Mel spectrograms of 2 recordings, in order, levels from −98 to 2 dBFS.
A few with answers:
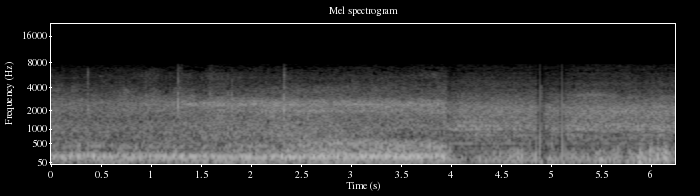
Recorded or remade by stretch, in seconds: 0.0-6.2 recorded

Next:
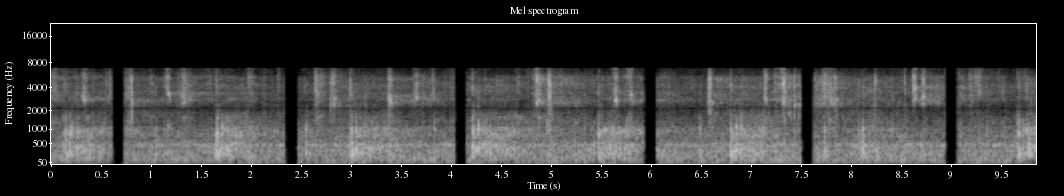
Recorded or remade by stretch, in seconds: 0.0-9.9 remade

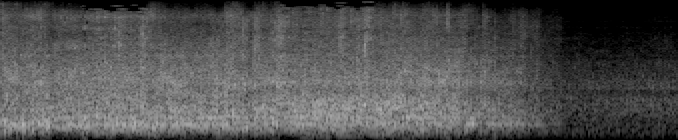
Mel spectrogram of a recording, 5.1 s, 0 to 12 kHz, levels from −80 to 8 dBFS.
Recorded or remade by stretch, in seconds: 0.0-0.6 remade; 0.6-1.1 recorded; 1.1-2.1 remade; 2.1-2.8 recorded; 2.8-5.1 remade

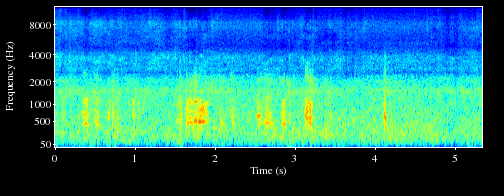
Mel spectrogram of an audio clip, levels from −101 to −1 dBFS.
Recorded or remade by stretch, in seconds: 0.0-2.0 remade; 2.0-2.6 recorded; 2.6-3.9 remade; 3.9-4.7 recorded; 4.7-5.3 remade

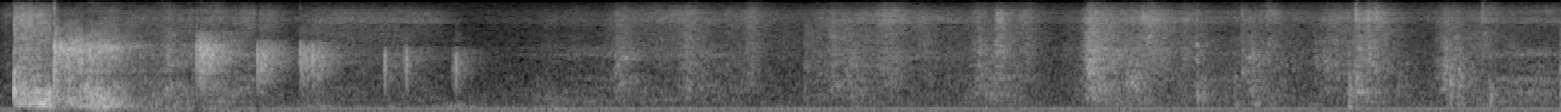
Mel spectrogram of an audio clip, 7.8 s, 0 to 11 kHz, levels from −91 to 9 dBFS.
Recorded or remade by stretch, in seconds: 0.0-0.4 recorded; 0.4-1.2 remade; 1.2-7.8 recorded

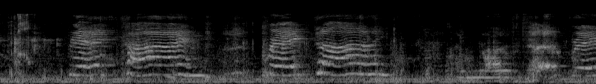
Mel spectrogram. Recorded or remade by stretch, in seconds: 0.0-4.7 recorded; 4.7-5.6 remade; 5.6-6.0 recorded

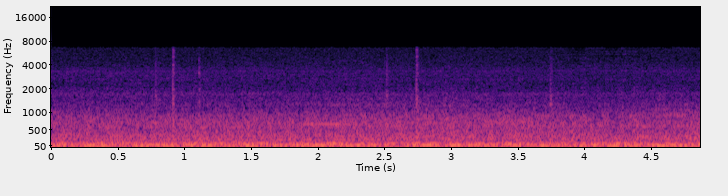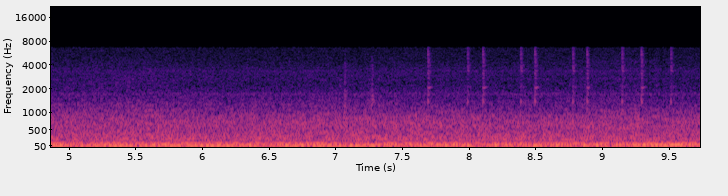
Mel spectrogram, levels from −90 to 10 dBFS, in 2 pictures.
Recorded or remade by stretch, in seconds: 0.0-3.9 recorded; 3.9-4.4 remade; 4.4-9.7 recorded

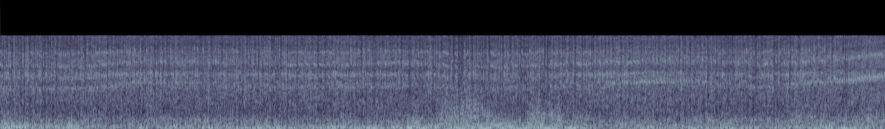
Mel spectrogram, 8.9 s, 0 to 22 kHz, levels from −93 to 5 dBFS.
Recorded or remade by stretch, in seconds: 0.0-8.9 recorded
